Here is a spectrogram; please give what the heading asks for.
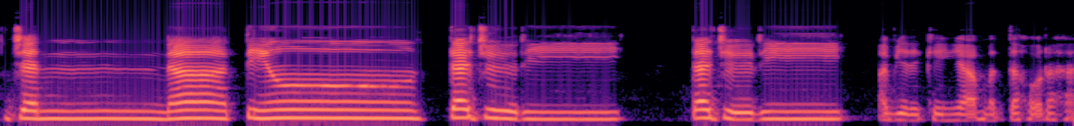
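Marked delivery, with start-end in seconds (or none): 0.1-5.6 very slow, louder chanted verse; tajweed recitation. Shown as a demonstration. Teacher recites the next verse for students, slow chant. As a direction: draw the verse out slowly. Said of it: "अच्छे से grip करके चलते हैं".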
